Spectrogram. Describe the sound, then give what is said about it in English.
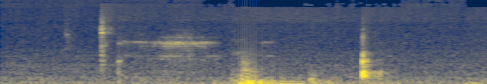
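Dice rolled for damage in a tabletop game clatter briefly across a tabletop: a sharp click, then a short tumbling rattle with a dull thud, and one last tick as they settle. Fairly quiet, with no talking. “Wrong dice.”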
